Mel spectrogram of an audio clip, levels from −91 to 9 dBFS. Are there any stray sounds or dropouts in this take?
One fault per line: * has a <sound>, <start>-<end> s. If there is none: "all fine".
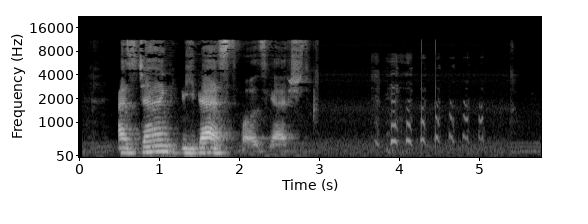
* has a laugh, 3.6-5.2 s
